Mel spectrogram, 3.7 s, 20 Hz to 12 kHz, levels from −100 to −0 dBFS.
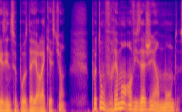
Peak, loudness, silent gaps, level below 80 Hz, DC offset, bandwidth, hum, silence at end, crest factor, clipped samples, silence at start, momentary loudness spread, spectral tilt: -10 dBFS; -26 LUFS; none; -42 dBFS; under 0.1%; 12 kHz; none; 0 s; 16 dB; under 0.1%; 0 s; 12 LU; -6 dB/octave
